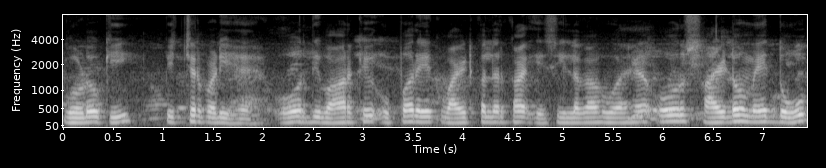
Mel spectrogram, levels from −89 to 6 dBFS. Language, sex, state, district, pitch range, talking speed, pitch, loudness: Hindi, male, Punjab, Fazilka, 130-145 Hz, 170 wpm, 135 Hz, -16 LUFS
